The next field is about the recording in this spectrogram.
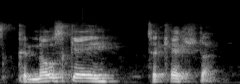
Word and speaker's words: Konosuke Takeshita: It's Konosuke Takeshita. – That's what I just said. – No, you over there talking about take a shit or whatever you said.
